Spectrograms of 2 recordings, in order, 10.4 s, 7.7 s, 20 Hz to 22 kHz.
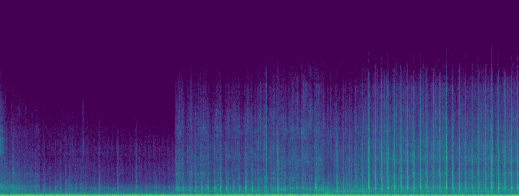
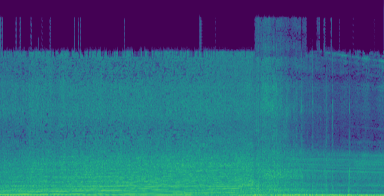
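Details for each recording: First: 2006 Corvette Z06 that began knocking badly while driving: on startup a loud, sharp, heavy knock taps rapidly in time with the idle. It sounded almost like rod knock, but the shop found it was not; the cause was a loose rocker arm. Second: 2006 Corvette Z06 on the dyno after a shop found its knock was not rod knock: a deep V8 roar climbs smoothly and evenly under full throttle for about five seconds, a healthy pull after a retune making roughly low 500s power.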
